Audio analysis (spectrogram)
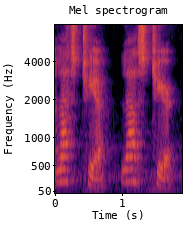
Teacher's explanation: Fíjense cómo se une todo, last, y queda ese ch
